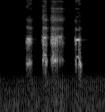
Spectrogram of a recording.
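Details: A wild red junglefowl being lured at Darul Kamal in Aceh gives a crow of four loud, harsh bursts. The first three come in quick succession, followed by a short final note, with quiet background between them.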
